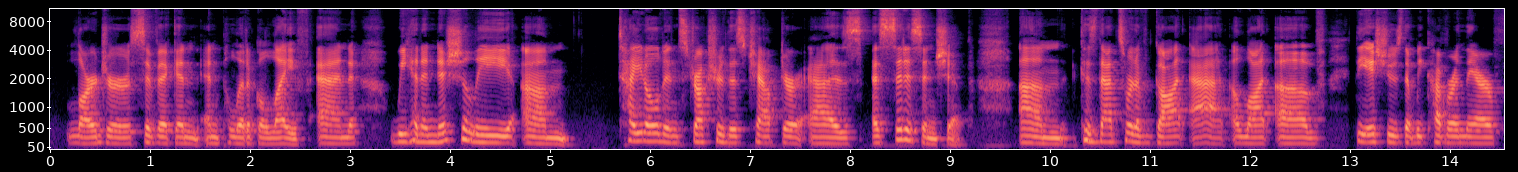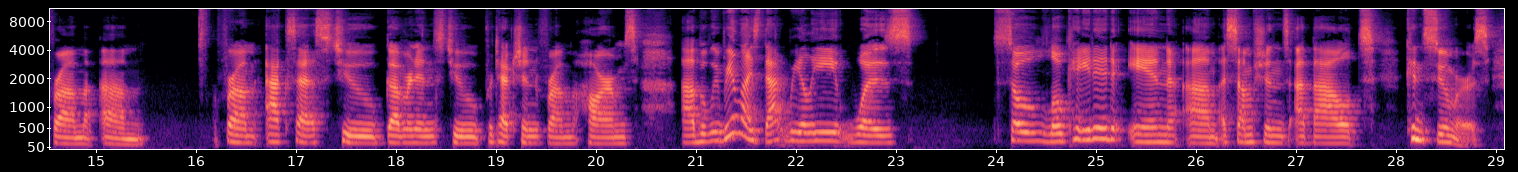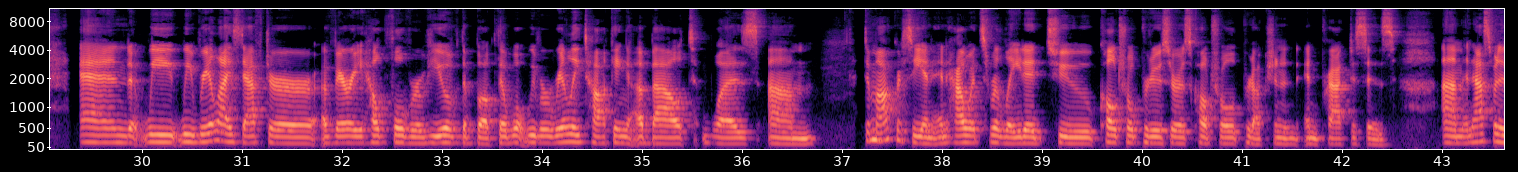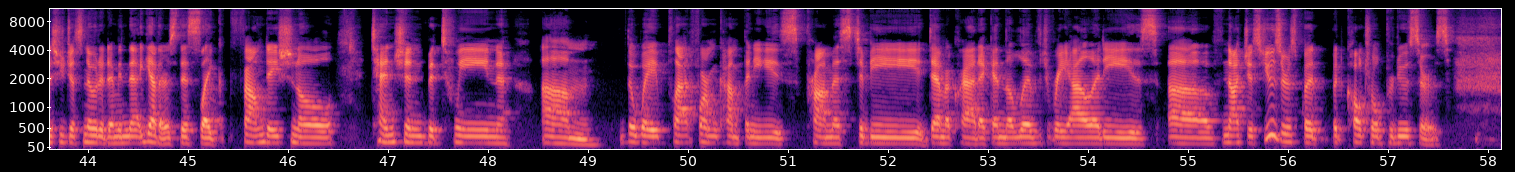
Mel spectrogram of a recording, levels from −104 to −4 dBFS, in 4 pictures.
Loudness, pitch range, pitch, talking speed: -28 LUFS, 145-170 Hz, 155 Hz, 135 wpm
